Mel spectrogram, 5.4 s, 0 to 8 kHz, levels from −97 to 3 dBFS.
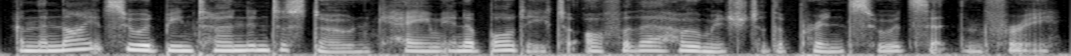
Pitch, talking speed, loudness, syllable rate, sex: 200 Hz, 280 wpm, -19 LUFS, 6.4 syllables/s, female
